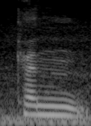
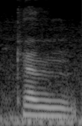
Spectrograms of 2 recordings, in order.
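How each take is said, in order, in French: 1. Le T du milieu est omis. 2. Le T du milieu est omis.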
